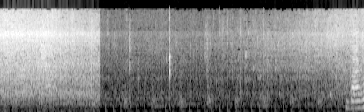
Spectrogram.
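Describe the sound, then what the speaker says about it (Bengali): Water pours into a cooking pot for Bengali vegetarian mung dal, a loud rushing fill lasting about two seconds before cutting off, followed by quiet kitchen clinks and a faint sizzle. "এবার দিয়ে নেবো জল।"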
